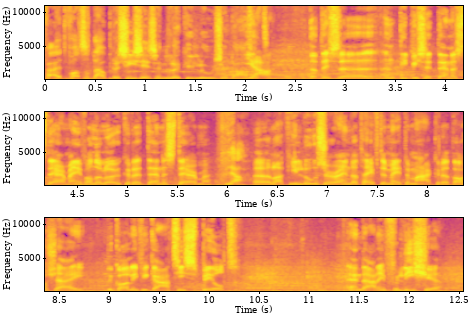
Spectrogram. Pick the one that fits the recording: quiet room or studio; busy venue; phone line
busy venue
